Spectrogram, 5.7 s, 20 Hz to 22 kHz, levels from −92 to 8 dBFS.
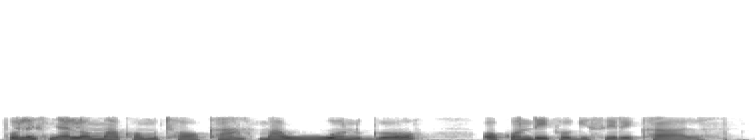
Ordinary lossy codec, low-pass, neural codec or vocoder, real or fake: none; 3.6 kHz; none; real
